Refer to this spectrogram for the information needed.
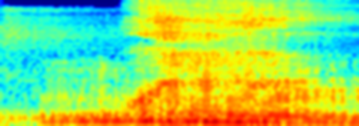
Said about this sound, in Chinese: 嗯，声音好像是从后面的山洞传来的。听这个声音，这只老虎应该很凶、很大只。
